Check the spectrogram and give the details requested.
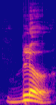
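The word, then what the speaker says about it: bleu: मीस होता है little B एल ई यू ब्ल ब्ल मीस होता है ब्लू एफ ई यू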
